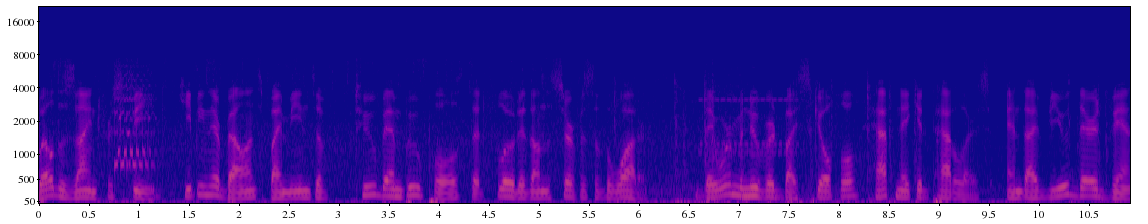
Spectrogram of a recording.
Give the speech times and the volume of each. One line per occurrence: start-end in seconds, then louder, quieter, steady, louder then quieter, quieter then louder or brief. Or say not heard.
0.0-10.8 steady.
